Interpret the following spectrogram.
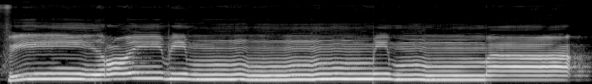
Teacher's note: کے نیچے دو زیر ہیں، آگے میم کے نیچے زیر ہے، میم مشدد ہے، دونوں کو ساتھ میں ملا کے پڑھیں گے، غنہ کریں گے، آواز کو ناک میں لے جائیں گے · وہاں دونوں میم کو ملا کے ناک میں آواز لے جائیں گے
